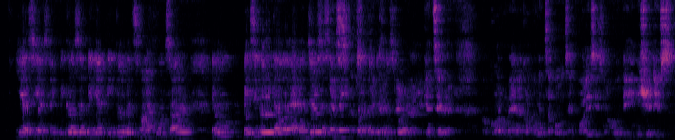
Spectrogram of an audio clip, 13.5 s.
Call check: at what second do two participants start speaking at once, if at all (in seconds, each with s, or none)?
6.5 s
